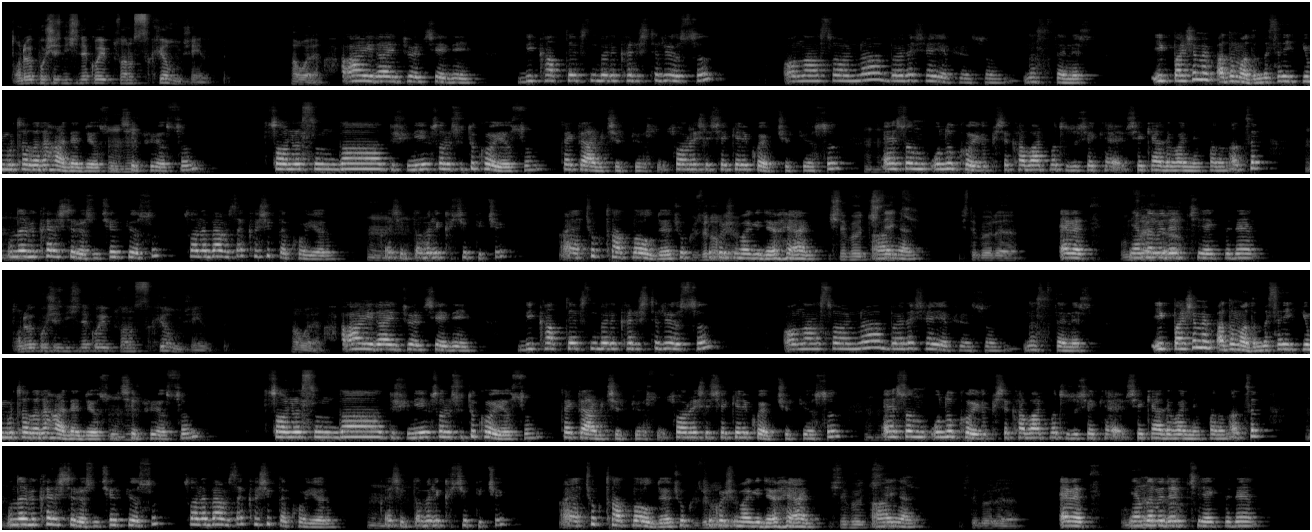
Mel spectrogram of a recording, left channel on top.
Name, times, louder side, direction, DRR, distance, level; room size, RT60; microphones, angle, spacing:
voice 1, 0.1-2.1 2.9-3.2 14.1-14.5 19.9-20.2 21.7-22.0 26.1-26.4 29.8-30.5 33.1-33.5 34.4-35.3 35.8-36.3 37.3-38.0, left 3 dB, 70° left, 0.6 m, -39 dB
voice 2, 3.4-4.7 5.2-7.1 7.8-10.9 11.5-15.0 15.7-21.5 21.9-25.7 26.2-27.7 28.0-29.5 30.0-31.2 31.7-33.1 33.3-34.3 34.9-35.3 36.7-37.1 37.4-38.8, right 2 dB, 10° right, 0.3 m, -28 dB
3.4 x 2.6 x 2.4 m
head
